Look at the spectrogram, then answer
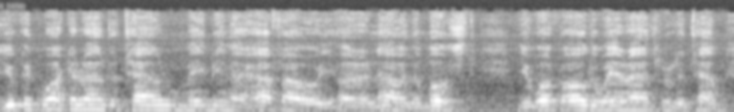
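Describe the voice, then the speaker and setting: Noticeable background noise and audible room echo surround a man whose fairly high voice stays monotone and flat at a fairly slow pace. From Poland. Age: 80s+. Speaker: elderly immigrant interviewee. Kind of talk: oral history interview. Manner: halting, hesitant.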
